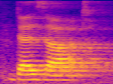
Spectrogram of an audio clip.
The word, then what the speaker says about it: desert: first time and then desert the second time Des we're not going to pronounce the r in the middle we don't like RS not in the middle of words and then the T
